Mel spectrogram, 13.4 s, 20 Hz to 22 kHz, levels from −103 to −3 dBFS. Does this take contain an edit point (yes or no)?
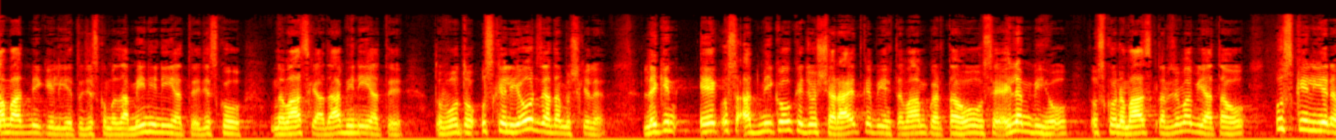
yes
